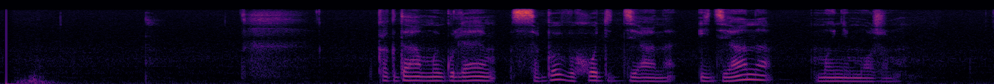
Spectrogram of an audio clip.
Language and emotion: Russian, neutral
